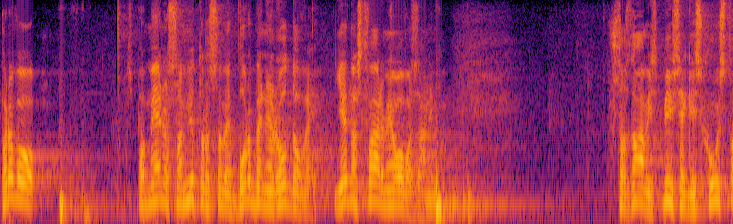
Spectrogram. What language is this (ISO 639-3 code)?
hrv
